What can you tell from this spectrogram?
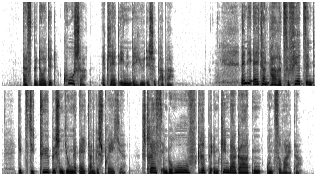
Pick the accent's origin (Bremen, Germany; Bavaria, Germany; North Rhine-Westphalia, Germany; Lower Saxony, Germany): Lower Saxony, Germany; Oldenburg; In der Pogromnacht des 9. November 1938 brannte in meiner Heimatstadt Oldenburg die Synagoge.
